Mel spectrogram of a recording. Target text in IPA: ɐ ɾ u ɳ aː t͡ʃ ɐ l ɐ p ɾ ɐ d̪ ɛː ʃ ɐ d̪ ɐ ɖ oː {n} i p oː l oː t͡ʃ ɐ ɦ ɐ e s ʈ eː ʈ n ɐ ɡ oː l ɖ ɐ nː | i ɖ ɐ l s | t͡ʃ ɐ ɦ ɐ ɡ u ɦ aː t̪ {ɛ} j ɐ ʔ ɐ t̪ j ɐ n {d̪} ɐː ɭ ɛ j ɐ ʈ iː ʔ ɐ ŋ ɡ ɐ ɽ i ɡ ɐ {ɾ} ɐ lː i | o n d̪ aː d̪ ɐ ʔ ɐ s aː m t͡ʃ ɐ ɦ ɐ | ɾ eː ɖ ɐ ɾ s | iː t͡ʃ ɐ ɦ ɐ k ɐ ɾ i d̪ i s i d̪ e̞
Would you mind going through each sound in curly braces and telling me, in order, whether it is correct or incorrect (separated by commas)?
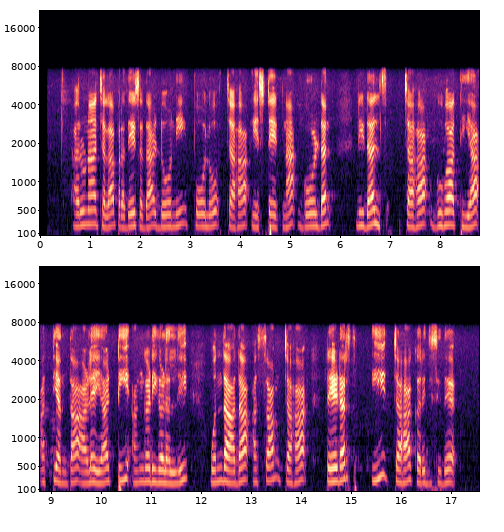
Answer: correct, incorrect, incorrect, incorrect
